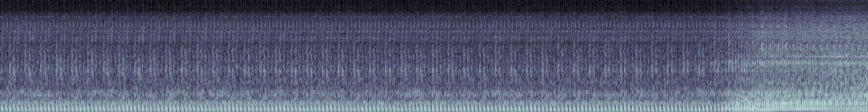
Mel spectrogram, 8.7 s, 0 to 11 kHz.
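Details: 2009 VW Golf MK6 1.4 petrol (CAXA, 90 kW/122 PS), 272,900 km: low, uneven chuffing pulse at idle, then revs rising near the end; caused by a defective head gasket.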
